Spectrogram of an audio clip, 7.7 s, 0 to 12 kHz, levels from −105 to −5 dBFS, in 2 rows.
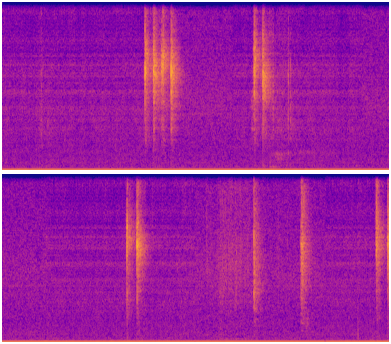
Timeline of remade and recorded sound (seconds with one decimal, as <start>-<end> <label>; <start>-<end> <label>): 0.0-1.6 remade; 1.6-2.3 recorded; 2.3-3.6 remade; 3.6-4.3 recorded; 4.3-5.8 remade; 5.8-7.1 recorded; 7.1-7.7 remade

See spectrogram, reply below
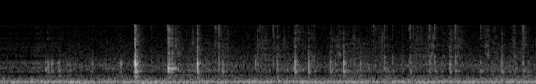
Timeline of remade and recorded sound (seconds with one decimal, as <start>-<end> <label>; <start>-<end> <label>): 0.0-0.6 remade; 0.6-5.4 recorded

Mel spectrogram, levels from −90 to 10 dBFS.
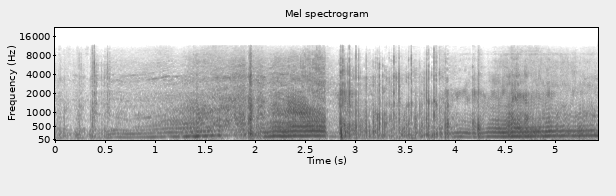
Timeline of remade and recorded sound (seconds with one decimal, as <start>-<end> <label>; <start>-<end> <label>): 0.0-1.4 recorded; 1.4-1.9 remade; 1.9-3.2 recorded; 3.2-5.4 remade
